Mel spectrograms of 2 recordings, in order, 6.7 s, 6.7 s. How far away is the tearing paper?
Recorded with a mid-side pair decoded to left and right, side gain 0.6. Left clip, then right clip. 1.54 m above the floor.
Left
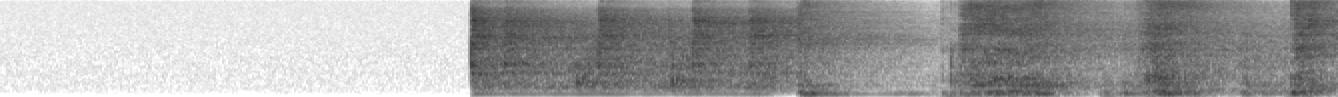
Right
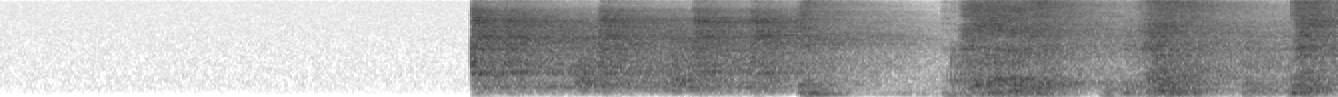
About 1.1 m.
